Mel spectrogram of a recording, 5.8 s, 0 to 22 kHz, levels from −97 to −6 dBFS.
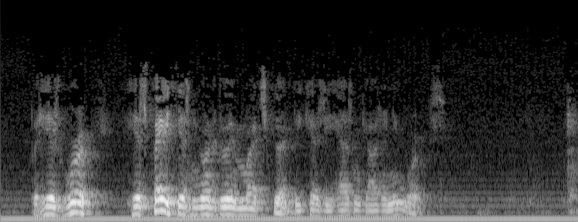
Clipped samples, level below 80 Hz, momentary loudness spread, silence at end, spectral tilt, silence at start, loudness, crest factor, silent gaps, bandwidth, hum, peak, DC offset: under 0.1%; -38 dBFS; 22 LU; 0 s; -10 dB/octave; 0 s; -23 LUFS; 20 dB; none; 6.2 kHz; none; -4 dBFS; under 0.1%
